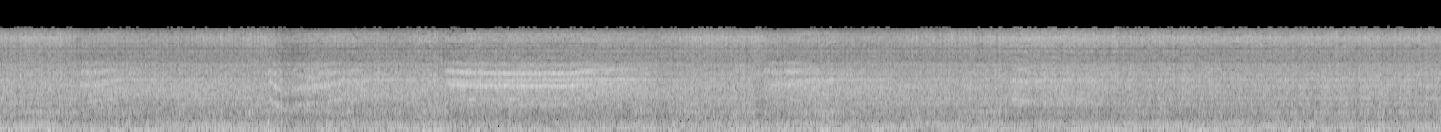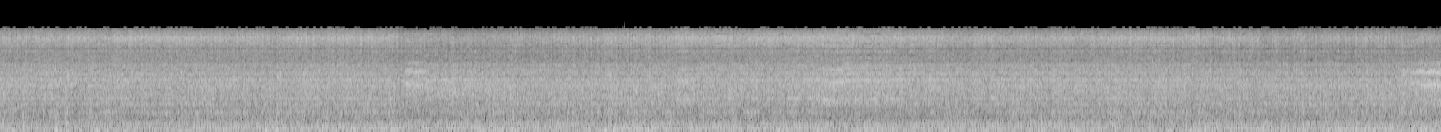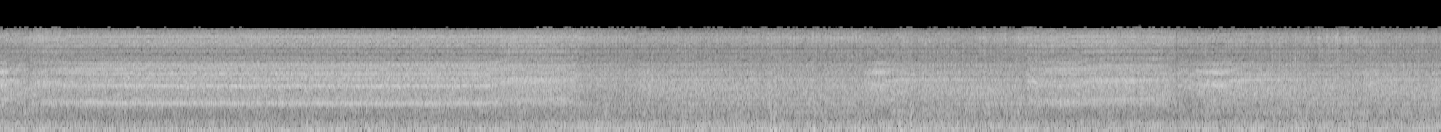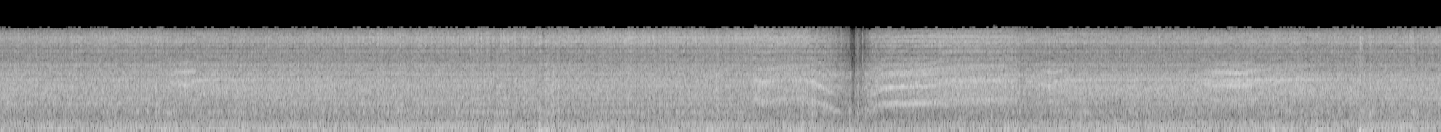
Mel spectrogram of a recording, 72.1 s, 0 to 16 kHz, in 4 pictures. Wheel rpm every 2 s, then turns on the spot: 230, 200, 220, 220, 230, 230, 230, 230, 230, 230, 230, 230, 230, 230, 230, 230, 230, 230, 210, 210, 210, 230, 230, 230, 220, 220, 230, 230, 230, 230, 230, 230, 140, 220, 230, 230.
none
